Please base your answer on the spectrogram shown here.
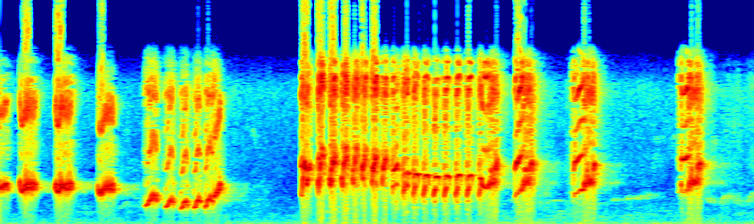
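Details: Varied song of a white-rumped shama played as a lure to bring rival birds near: clear high whistles, a quick descending run, then a long fast series of sharp repeated notes and scattered bright chips.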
